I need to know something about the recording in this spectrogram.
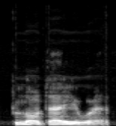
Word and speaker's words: Blodeuwedd: Blodeuwedd, it means flower face, but she finds her own lover in Gronw Pebor.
